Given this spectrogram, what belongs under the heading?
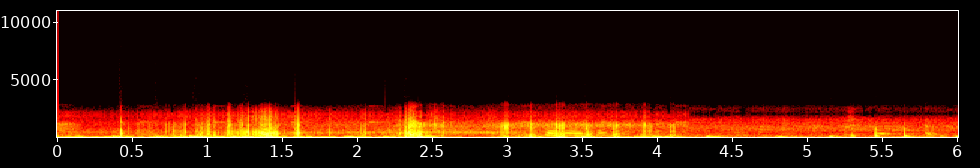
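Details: Tracheal recording from a real patient: coarse popping crackles and low rattling rhonchi, with loud cough bursts; tracheal crackles and rhonchi with cough.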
